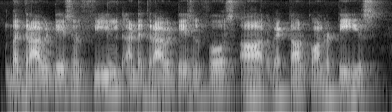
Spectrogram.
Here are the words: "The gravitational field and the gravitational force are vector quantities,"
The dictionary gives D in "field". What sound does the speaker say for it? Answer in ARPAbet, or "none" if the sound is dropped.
D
